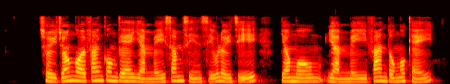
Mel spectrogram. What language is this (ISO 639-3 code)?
yue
